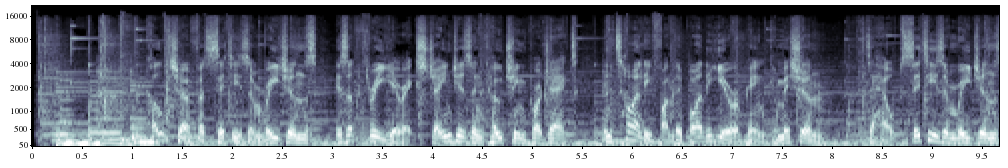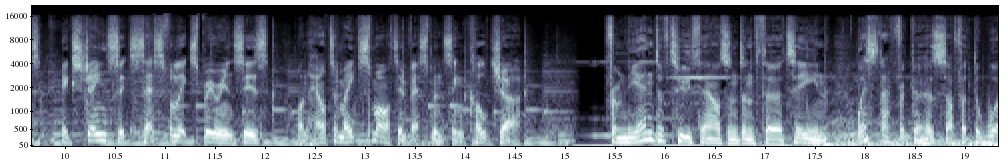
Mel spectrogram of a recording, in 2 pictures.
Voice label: UK English Corporate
